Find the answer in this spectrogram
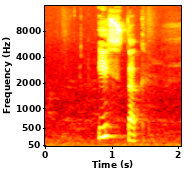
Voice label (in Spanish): Nawat palabras blanco; pipil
